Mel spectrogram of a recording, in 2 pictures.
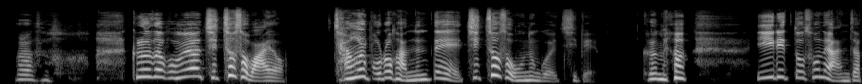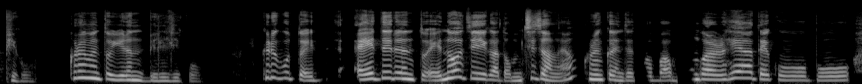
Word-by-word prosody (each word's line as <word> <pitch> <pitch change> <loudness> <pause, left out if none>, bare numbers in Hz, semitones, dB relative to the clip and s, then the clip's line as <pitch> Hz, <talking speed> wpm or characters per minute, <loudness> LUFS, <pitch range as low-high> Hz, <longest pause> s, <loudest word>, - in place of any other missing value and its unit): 그래서 225 -1 -7 1.0
그러다 350 0 +4
보면 345 +6 +3
지쳐서 335 +3 +6
와요. 165 - +1 0.5
장을 300 +8 +5
보러 260 +4 0
갔는데 230 +1 0
지쳐서 310 +4 +5
오는 185 0 -5
거예요 155 -4 -13
집에. 170 +3 -10 0.5
그러면 245 -2 -2 0.9
일이 335 +4 +7
또 310 -1 -3
손에 340 -1 -4
안 165 +1 +1
잡히고 165 -6 -10 0.3
그러면 295 -1 -3
또 240 -1 -6
일은 205 -4 -5
밀리고. 160 -4 -16 0.6
그리고 310 -2 -7
또 240 -2 -8
애 180 -1 -8 0.4
애들은 260 +2 0
또 210 -2 -10
에너지가 255 - -2
넘치잖아요. 195 - -6
그러니까 230 -4 -5
인제 180 -2 -10
또 195 - -17
막 180 0 -10 0.2
뭔가를 230 -1 -5
해야 295 +1 -3
되고 205 -5 -9
뭐 185 +1 -11
235 Hz, 295 characters per minute, -20 LUFS, 185-295 Hz, 1.0 s, 일이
